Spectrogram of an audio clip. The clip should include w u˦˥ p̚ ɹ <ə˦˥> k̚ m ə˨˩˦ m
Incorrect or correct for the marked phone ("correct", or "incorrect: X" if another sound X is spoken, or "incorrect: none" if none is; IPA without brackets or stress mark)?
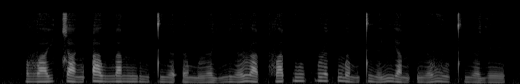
correct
